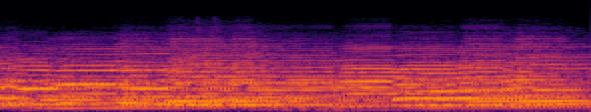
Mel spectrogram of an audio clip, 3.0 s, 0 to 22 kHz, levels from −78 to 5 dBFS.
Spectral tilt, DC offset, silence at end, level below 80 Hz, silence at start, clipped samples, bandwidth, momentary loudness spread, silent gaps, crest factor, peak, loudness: -5.5 dB/octave; under 0.1%; 0 s; -54 dBFS; 0 s; under 0.1%; 11.5 kHz; 3 LU; none; 12 dB; -2 dBFS; -13 LUFS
